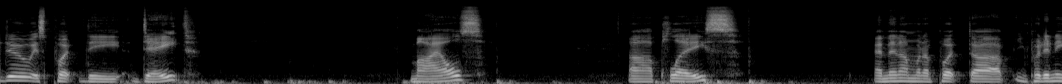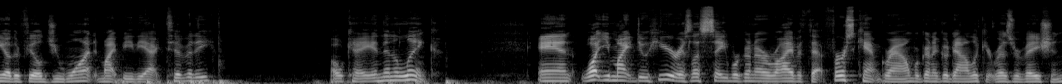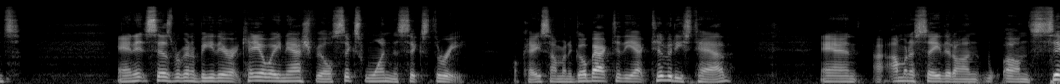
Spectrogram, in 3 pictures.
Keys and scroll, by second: 2.0-5.0 typing, 6.4-7.8 typing, 11.7-13.4 typing, 14.0 Tab, 14.9 l, 15.7 i, 16.6 n, 17.4 k, 31.5-31.8 typing.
